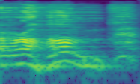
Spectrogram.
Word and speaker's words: rhum: According to my good friend Ray in the Philippines, rahum, because they spell it tanduay. When you look at the bottle, I never noticed it until Ray pointed it out to me. It's spelled RHUM, so it's not just rum. It's rahum.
